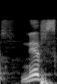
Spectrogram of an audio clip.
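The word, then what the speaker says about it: SNPs: इन point को कहते हैं एसएनपीएस, single nucleotide polymorphism, एसएनपीएस, single nucleotide polymorphism, pronounce as निप्स, इनको स्निप्स कहा जाता है, स्निप्स कहा जाता है, और यह सिंगल न्यूक्लियोटाइड पॉलीमॉर्फिज्म है।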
